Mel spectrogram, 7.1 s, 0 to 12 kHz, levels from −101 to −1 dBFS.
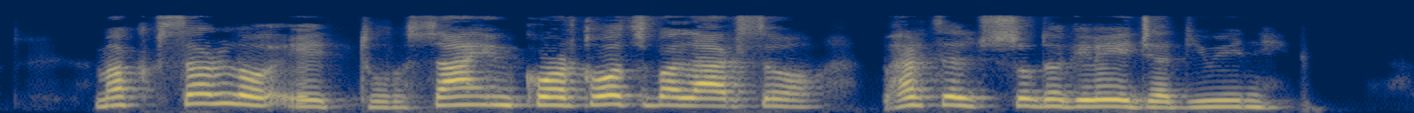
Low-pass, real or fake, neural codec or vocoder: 7.2 kHz; fake; codec, 16 kHz, 1 kbps, X-Codec, WavLM features, trained on Multilingual LibriSpeech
